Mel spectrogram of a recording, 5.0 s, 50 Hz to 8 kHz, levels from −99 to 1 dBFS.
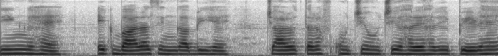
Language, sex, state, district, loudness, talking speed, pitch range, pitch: Hindi, female, Chhattisgarh, Raipur, -16 LUFS, 145 wpm, 180-195 Hz, 190 Hz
